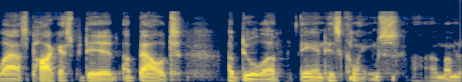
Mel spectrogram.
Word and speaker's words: Abdullah: Yeah, Abdullah.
